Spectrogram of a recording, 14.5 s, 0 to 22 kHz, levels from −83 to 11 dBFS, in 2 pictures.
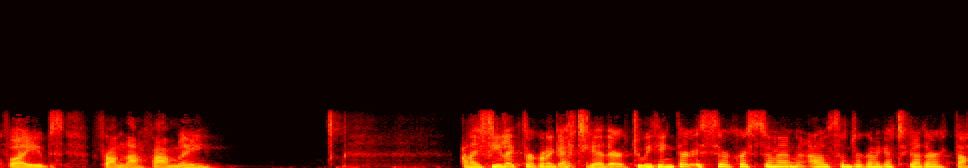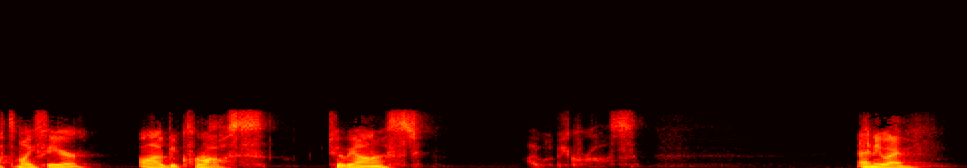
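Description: A weak radio link flipped the less protected bits in AMR frames while the checksum on the critical bits still passed, so the speech model's pulses landed in the wrong places and its fine pitch, gain and spectral values were off. These AMR bit errors strike at 1.36–1.55 s after "vibes from that", 4.25–4.42 s after "like they're going to", 5.92–6.00 s, 8.66–8.84 s after "I'll be", 11.25–11.36 s, and 13.15–13.41 s. Each burst turns the speech hoarse, scratchy and gargly, though pitch and level roughly hold. The wideband speech around these bursts sounds clear, which fits a 12.65 kbit/s HD Voice link.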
